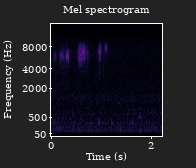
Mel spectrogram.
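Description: Near silence: room tone, with a few very faint high ticks in the first second.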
